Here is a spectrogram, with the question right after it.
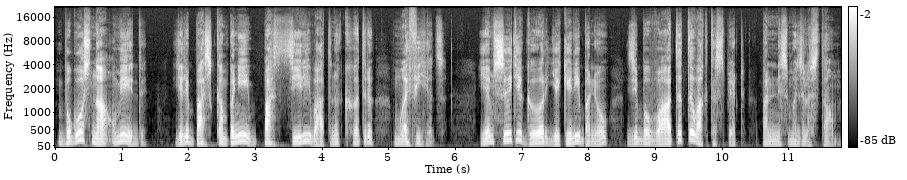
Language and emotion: Kashmiri, sad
